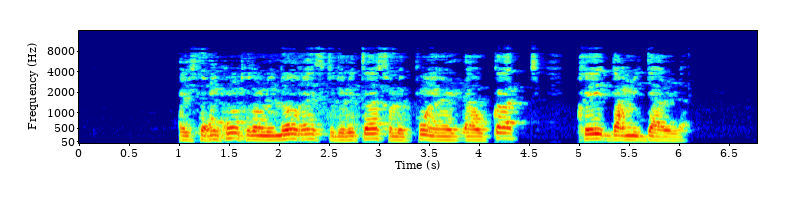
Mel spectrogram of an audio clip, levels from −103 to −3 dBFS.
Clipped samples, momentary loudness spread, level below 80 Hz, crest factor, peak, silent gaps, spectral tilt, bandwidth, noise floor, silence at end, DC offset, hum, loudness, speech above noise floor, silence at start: under 0.1%; 9 LU; -70 dBFS; 16 dB; -6 dBFS; none; -7 dB/octave; 7.8 kHz; under -90 dBFS; 0.7 s; under 0.1%; none; -22 LUFS; over 69 dB; 1 s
